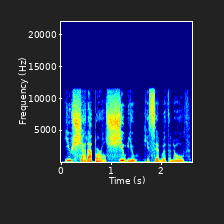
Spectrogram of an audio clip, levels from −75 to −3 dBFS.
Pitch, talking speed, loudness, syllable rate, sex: 170 Hz, 275 wpm, -17 LUFS, 5.0 syllables/s, female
